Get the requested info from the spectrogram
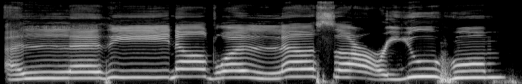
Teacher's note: سعیہم میں عین کو واضح رکھنا ہے، حلق سے آواز آنی چاہیے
